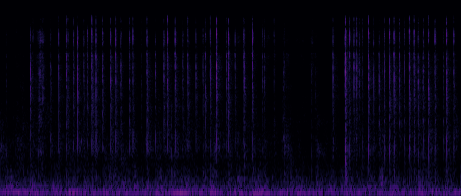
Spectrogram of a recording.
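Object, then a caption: Small plastic dough tub. A small yellow plastic Play-Doh tub, likely full of dough, is held in both hands and tapped and scratched along its labeled side with long nails. It makes a dense run of quick, dry, bright clicks and scratches that die away instantly, over a soft low rumble.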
